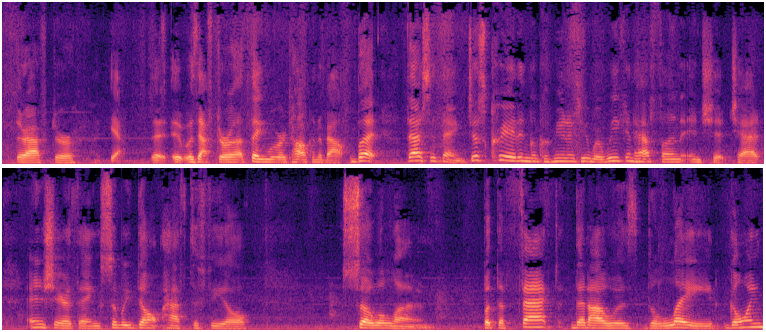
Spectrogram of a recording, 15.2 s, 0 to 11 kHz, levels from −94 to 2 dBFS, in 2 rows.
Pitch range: 145-210 Hz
